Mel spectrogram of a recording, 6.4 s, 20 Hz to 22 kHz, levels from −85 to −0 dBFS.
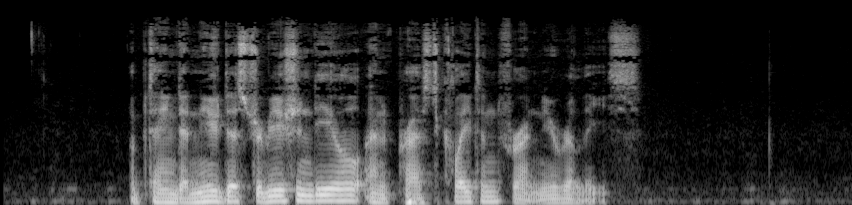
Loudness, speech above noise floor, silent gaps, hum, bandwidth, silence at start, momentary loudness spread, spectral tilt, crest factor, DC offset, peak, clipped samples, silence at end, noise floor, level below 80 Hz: -17 LUFS; 41 dB; none; none; 14.5 kHz; 1 s; 13 LU; -5.5 dB/octave; 16 dB; under 0.1%; -2 dBFS; under 0.1%; 1.6 s; -57 dBFS; -34 dBFS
